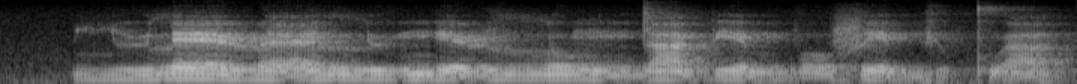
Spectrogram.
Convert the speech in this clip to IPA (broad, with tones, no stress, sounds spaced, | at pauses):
ʎ ʉ˨˩˦ l ɛː˦˨ ɭ æ˨˩˦ lː ʉ˨˩˦ ŋ e˨˩˦ ɭ lː o˦˨ ŋ n d a˦˨ pʲ ɛ˦˨ m b o˨˩˦ f e˦˨ bʲ o˨˩˦ kʷʼ a˦˨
